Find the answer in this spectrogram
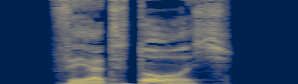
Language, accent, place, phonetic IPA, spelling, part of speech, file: German, Germany, Berlin, [ˌfɛːɐ̯t ˈdʊʁç], fährt durch, verb, De-fährt durch.ogg
- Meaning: third-person singular present of durchfahren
